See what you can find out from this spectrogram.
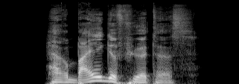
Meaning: strong/mixed nominative/accusative neuter singular of herbeigeführt
- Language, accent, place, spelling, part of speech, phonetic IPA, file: German, Germany, Berlin, herbeigeführtes, adjective, [hɛɐ̯ˈbaɪ̯ɡəˌfyːɐ̯təs], De-herbeigeführtes.ogg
